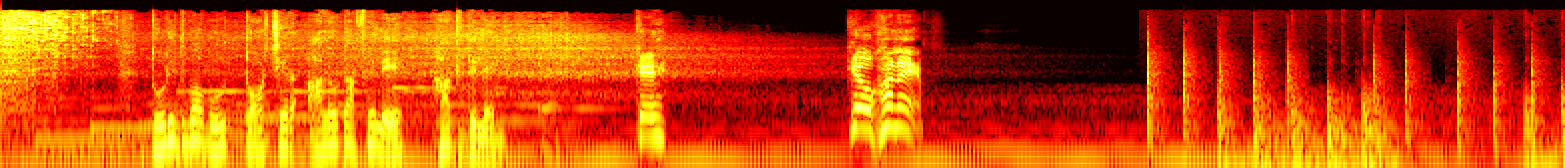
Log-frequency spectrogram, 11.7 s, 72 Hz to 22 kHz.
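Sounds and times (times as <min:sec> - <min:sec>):
speech: 0:00.7 - 0:03.9, 0:04.8 - 0:05.1, 0:06.4 - 0:07.0
hands pounding on doors in a house at night: 0:08.6 - 0:11.7.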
